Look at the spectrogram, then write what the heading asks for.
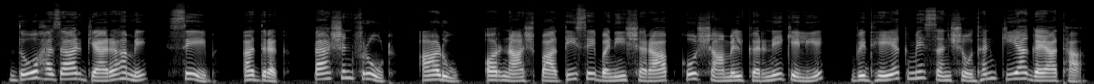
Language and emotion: Hindi, neutral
